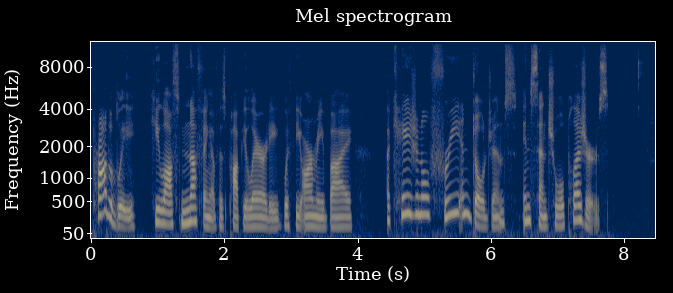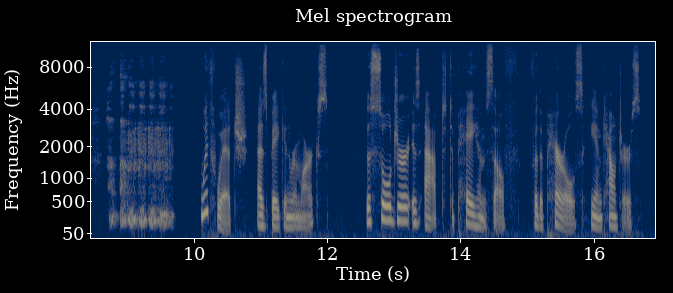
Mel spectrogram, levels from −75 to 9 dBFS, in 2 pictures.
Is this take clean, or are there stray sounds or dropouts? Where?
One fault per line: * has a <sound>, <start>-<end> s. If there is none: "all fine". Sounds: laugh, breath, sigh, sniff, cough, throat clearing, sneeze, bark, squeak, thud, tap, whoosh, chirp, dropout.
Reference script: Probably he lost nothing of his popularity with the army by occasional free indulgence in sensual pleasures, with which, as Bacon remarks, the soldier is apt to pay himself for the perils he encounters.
* has a throat clearing, 8.2-9.7 s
